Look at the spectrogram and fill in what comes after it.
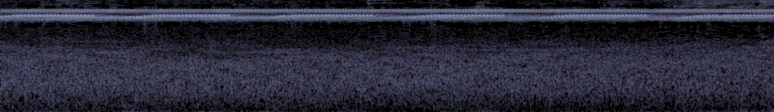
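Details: Crickets on a peaceful summer night, a steady high-pitched continuous trill holding one sharp tone throughout, with a soft hiss of wind beneath and a faint brief dip in loudness near the end.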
